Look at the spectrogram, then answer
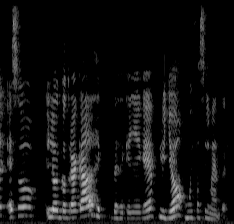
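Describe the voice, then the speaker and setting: A woman's voice at a fairly slow pace. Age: 30s. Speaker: ceramic artist. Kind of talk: interview conversation. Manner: halting, many fillers.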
